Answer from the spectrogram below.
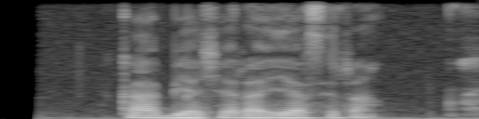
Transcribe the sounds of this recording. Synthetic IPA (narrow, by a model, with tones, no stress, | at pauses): kʼa˦bi˨a̰˨ʃɛ˦ɾa˨ɪ˦ja˦sɪ˨ɾa̰˨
